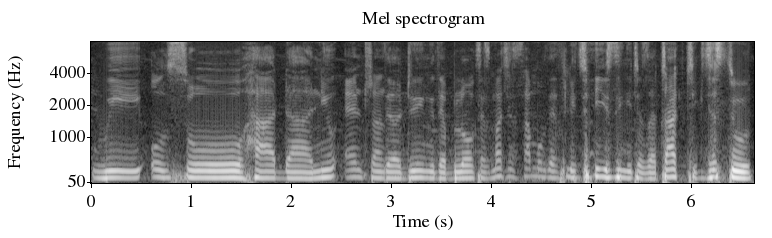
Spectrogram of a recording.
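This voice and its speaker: A man with a Kenyan accent hosting live sports commentary in a halting way, with many fillers. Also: medium pitch, little pitch movement, dark tone. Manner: halting, filler-heavy delivery. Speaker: sports event commentator and host.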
